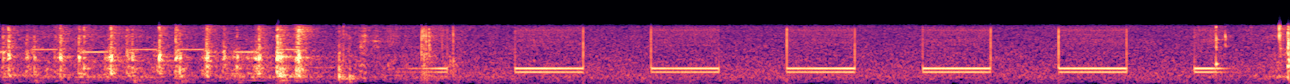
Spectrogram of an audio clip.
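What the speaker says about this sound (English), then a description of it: "it dials out and it rings" A landline telephone dials out with a rapid run of touch tones, then a regular pattern of dual-tone beeps repeating about once a second, fairly faint with no talk.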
